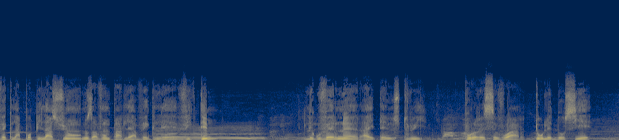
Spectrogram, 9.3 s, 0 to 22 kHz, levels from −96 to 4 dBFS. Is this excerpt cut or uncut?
cut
